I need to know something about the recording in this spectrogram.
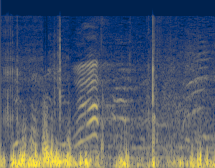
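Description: A football being kicked on a grass pitch: one sharp kick about a second and a half in. A voice calls out just before it, and a low, uneven rumble runs underneath.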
